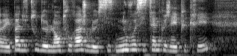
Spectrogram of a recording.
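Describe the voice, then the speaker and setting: A woman speaks at a medium pitch with fairly even intonation, her voice carrying audible room echo over noticeable background noise. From Brittany, France. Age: 20s. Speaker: former athlete turned mental coach. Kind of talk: interview. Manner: hesitant, many fillers.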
